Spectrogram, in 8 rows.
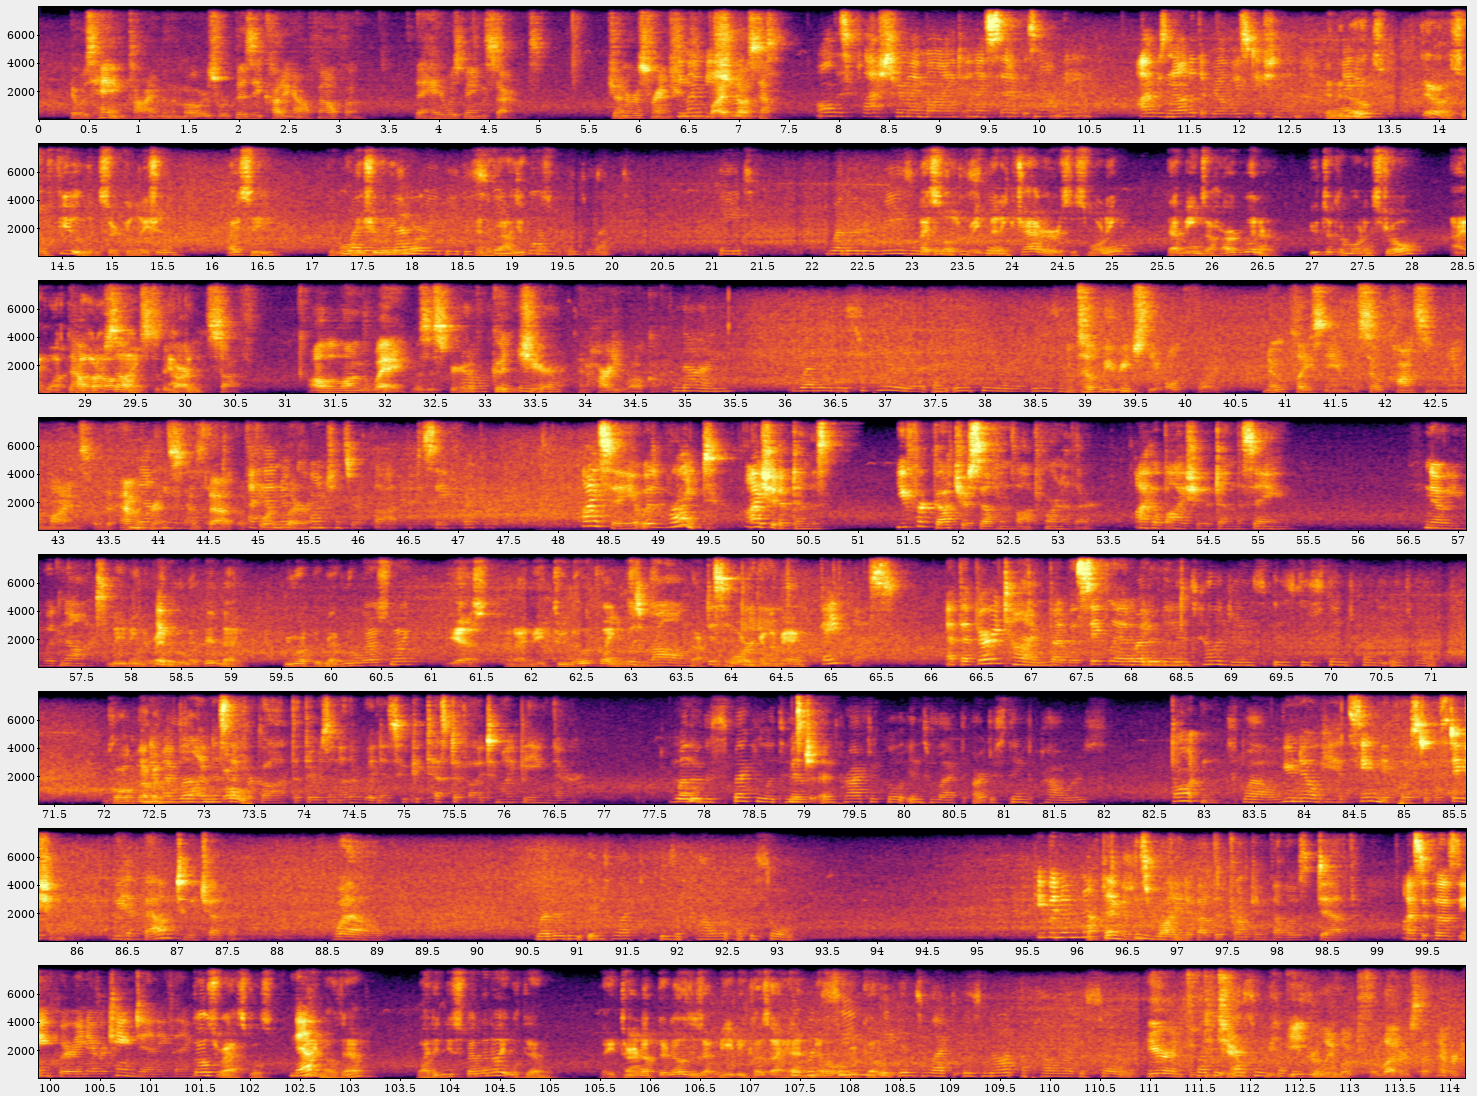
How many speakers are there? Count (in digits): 4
